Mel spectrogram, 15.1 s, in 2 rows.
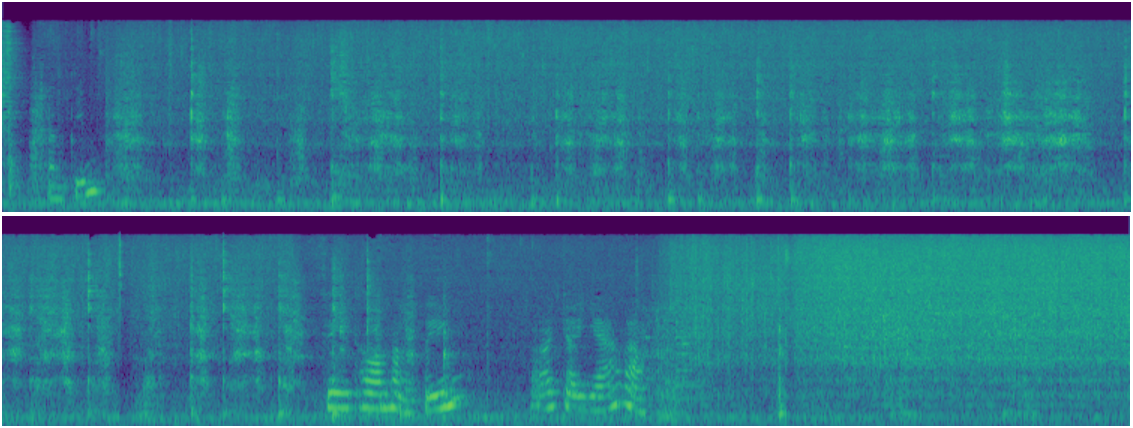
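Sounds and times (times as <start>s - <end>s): shallots sizzling in hot oil: 0.0s - 15.0s
chopsticks tapping a pan: 1.3s - 10.6s.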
